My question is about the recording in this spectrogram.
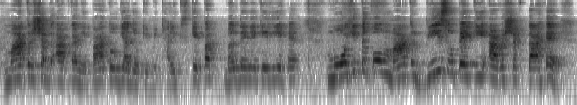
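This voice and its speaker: A woman teaching a grammar lesson for exam students, slow and deliberate, stressing each example word. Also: mid-range voice. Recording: echoey room, faint room noise.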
